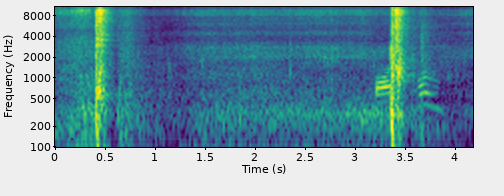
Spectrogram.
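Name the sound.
fireworks going off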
